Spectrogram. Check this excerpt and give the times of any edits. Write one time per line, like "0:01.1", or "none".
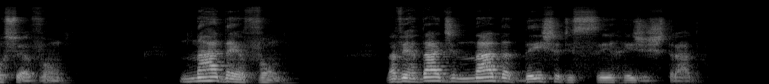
none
